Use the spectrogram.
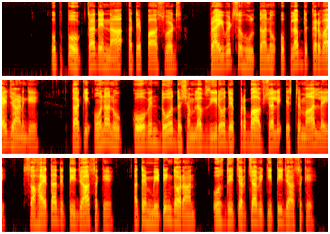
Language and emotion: Punjabi, neutral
